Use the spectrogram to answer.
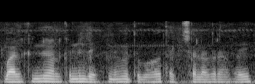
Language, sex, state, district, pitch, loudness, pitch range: Hindi, male, Maharashtra, Washim, 120 Hz, -20 LUFS, 115-125 Hz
